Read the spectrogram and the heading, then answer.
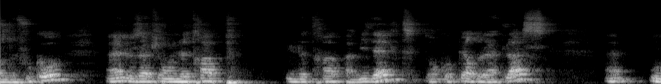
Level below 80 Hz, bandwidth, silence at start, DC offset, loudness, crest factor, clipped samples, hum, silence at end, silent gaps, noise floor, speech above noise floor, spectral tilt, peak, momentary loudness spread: -34 dBFS; 10 kHz; 0 s; under 0.1%; -19 LUFS; 16 dB; under 0.1%; none; 0 s; none; -59 dBFS; 41 dB; -8.5 dB/octave; -2 dBFS; 14 LU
